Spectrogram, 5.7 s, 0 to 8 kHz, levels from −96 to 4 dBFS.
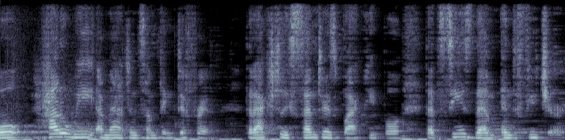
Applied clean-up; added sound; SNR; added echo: classical method WPE with log-MMSE.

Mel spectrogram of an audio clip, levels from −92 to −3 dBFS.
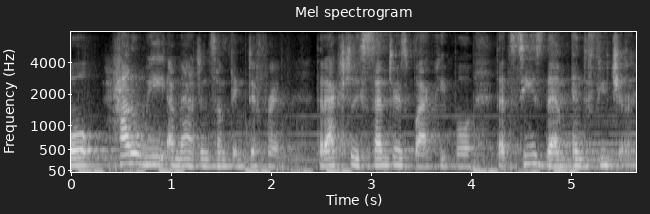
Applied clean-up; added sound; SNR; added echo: none; Fireworks; 12 dB; reverberation time 0.8 s.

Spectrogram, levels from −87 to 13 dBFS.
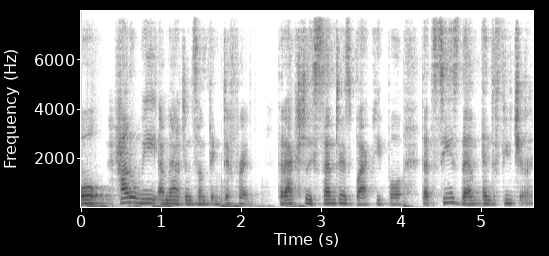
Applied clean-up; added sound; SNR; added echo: neural mask model DeepFilterNet 3.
